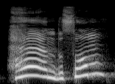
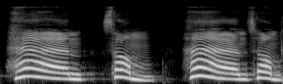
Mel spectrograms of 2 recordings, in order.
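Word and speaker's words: handsome: لا يا باشا، كمل بقى الوسامه بتاعتك وقول هان صم كده، عشان يبقى الوسامه تبقى حلوه بقى بجد.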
